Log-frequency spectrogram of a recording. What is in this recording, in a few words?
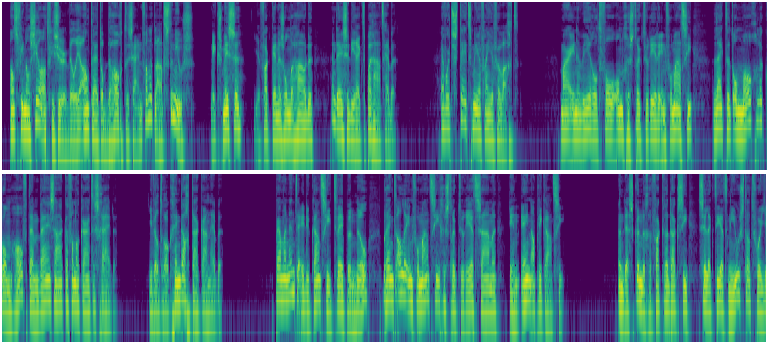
corporate rational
